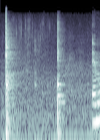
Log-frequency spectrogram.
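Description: A metal utensil clinking twice against the inside of an aluminium pressure cooker while the cooked rice is stirred. The second clink rings briefly.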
